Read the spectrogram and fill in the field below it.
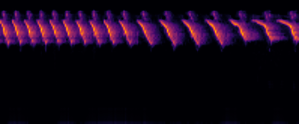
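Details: Domestic canary (Serinus canaria), known as canário do reino, in first-type song: high, falling notes delivered fast at first, then spacing out into slower, clearer downward slurs over three seconds.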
